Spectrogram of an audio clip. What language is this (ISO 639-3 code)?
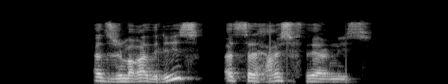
kab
